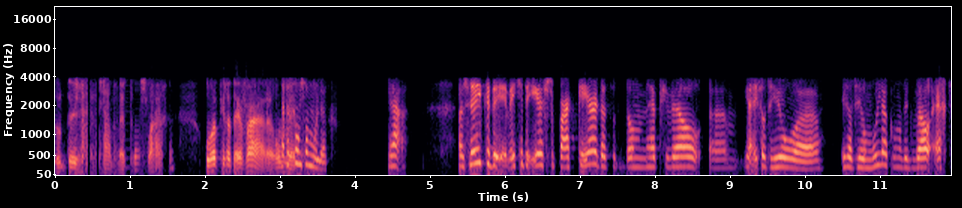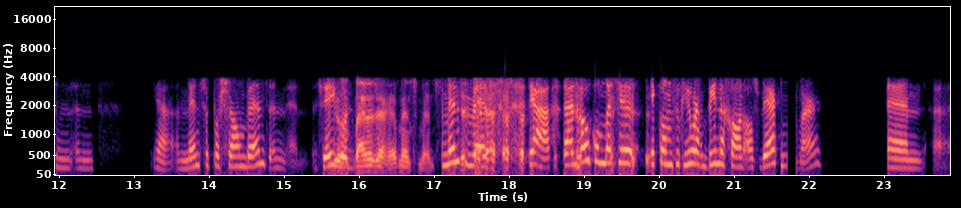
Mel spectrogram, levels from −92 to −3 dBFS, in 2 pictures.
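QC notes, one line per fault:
throughout: G.723.1 codec, 6.3 kbit/s speech squeezed into a 300 Hz to 3.7 kHz line with heavy damage, so voices sound muffled, hoarse and consonant-smeared rather than merely band-limited.
0.32 to 1.16 s: VoIP packet loss concealed by the speech codec, about 420 ms missing in scattered gaps over roughly 0.8 s, longest 90 ms, heard as buzzy stretched fragments that fade, unlike clean dropouts.
21.65 to 21.90 s: VoIP packet loss concealed by the speech codec, just after "erg binnen gewoon als", about 180 ms lost, the decoder smearing the last sound into a fading buzz before recovering weakly.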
